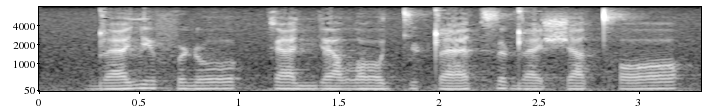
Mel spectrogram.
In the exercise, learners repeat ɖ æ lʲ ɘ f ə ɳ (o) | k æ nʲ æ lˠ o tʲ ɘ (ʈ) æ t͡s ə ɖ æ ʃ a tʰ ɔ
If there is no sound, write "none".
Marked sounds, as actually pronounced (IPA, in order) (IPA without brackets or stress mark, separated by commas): o, ʈ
